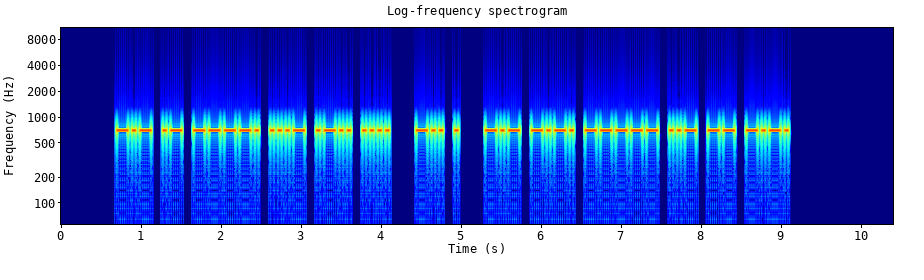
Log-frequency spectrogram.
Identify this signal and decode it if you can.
Morse code, heard as a keyed tone, about 25 wpm, 700 Hz. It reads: KA9VLH DE KC0UMC
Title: USA Callsign DE Callsign - 6 Characters - 25wpm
